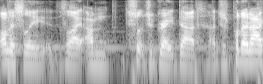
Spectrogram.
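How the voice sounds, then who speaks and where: With a northern English accent, a man talks very fast at a fairly high pitch and with fairly even intonation. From northwest England. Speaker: podcast co-host and streamer. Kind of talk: casual chat.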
